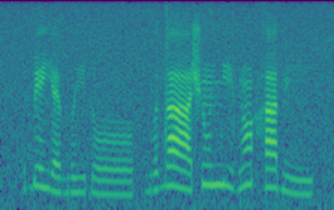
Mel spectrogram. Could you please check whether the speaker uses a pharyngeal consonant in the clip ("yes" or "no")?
no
